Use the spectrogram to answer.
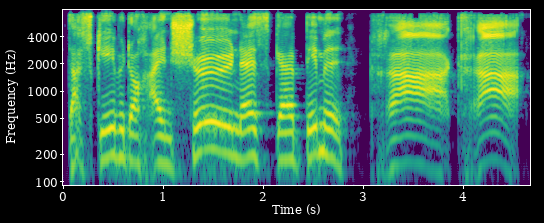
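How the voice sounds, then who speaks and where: Kindly raven for a children's audiobook, woman reading, lowered voice, caws between phrases. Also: drawn-out words, a bit bright, full character voice. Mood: murmuring. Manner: croaking caws between words. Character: croaking raven, kindly and wise.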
